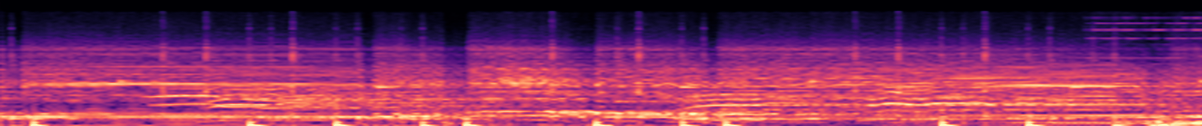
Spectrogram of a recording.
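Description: Instrumental passage of an indie rock song: guitar with sliding, bending notes over a steady drum beat and bass, with no vocals.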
